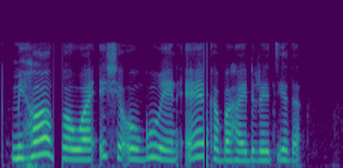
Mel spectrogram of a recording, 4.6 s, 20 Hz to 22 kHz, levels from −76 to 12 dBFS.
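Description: Packet loss on an ADPCM call hits this speech at 0.70 s, just before "waa isha ugu weyn". About 120 ms of audio, several packets, drops to hard-edged silence. It ends at 0.85 s. The decoder's predictor and step size no longer match the sender's, so speech resumes with brief, slight distortion. A shorter hole of about 40 ms, a couple of packets, follows "isha ugu weyn ee" at 2.70 s and lasts until 2.78 s. The wideband G.722 sound is clear on either side of both holes.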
